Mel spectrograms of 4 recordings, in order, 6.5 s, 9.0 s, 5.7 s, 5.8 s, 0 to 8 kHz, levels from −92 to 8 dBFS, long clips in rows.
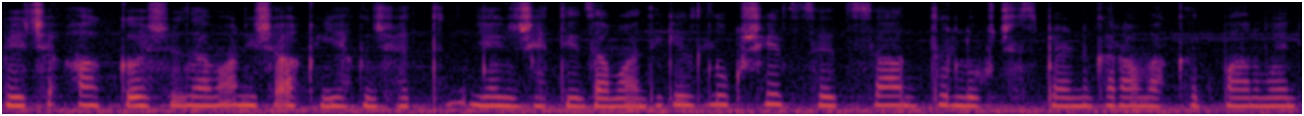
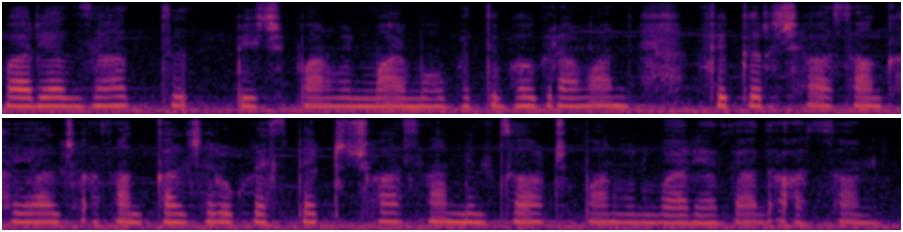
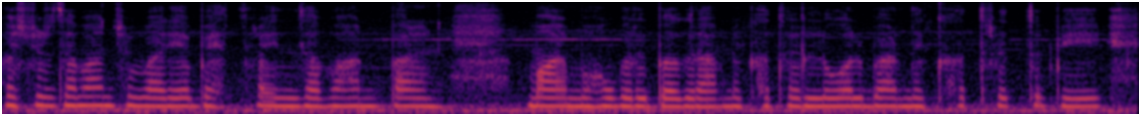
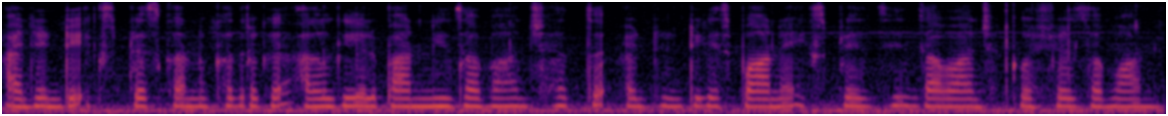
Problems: background sounds at intervals, low volume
